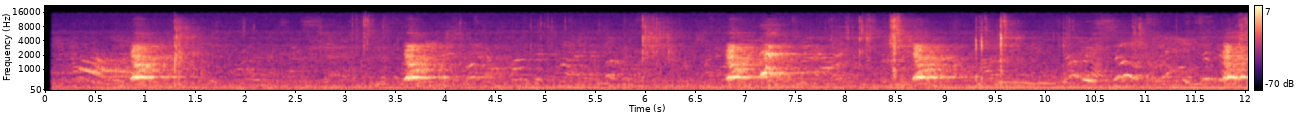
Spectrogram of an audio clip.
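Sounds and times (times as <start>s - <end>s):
dog barking: 0.8s - 1.3s, 3.6s - 4.0s, 6.8s - 7.6s, 8.7s - 9.2s, 11.8s - 12.0s.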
